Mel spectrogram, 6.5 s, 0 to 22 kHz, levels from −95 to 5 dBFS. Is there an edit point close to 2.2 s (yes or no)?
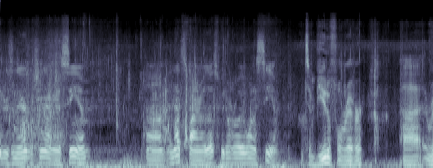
no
